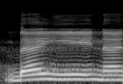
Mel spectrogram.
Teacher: untuk na ini dibaca panjang karena kita sudah mewakaf di sini. Ini dinamakan dengan mad arid li sukun ya.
